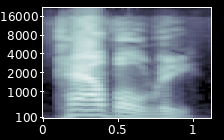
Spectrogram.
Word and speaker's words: cavalry: calvary to come cavalry now anyone in the christian world knows that there's a difference between calvary and calvary i sometimes without unintentionally mispronounced one or the other but i know the difference calvary c-a-l cavalry one is where christ was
